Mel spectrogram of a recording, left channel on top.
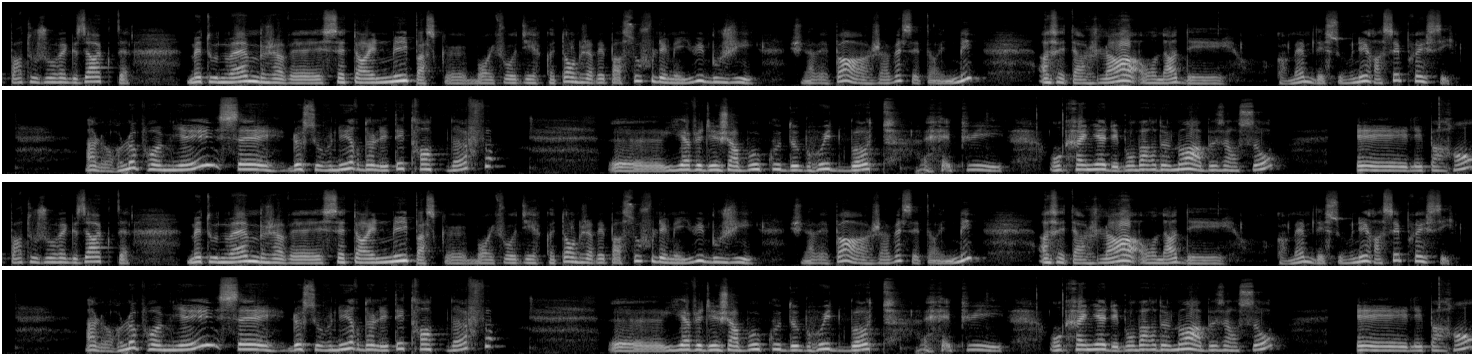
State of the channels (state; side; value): identical; both; correlation 1.00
